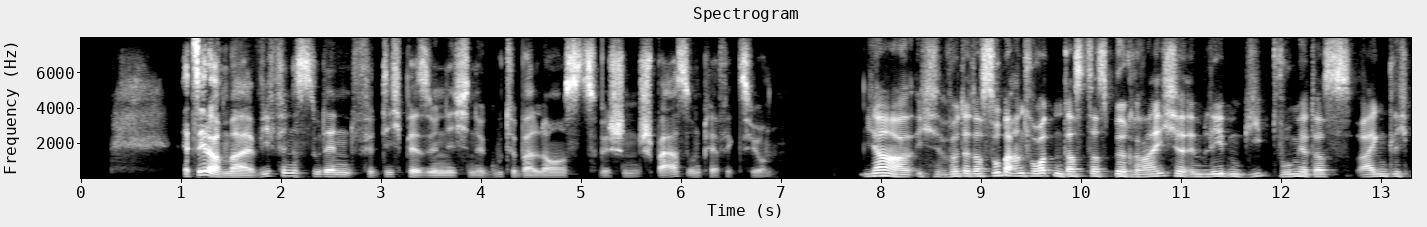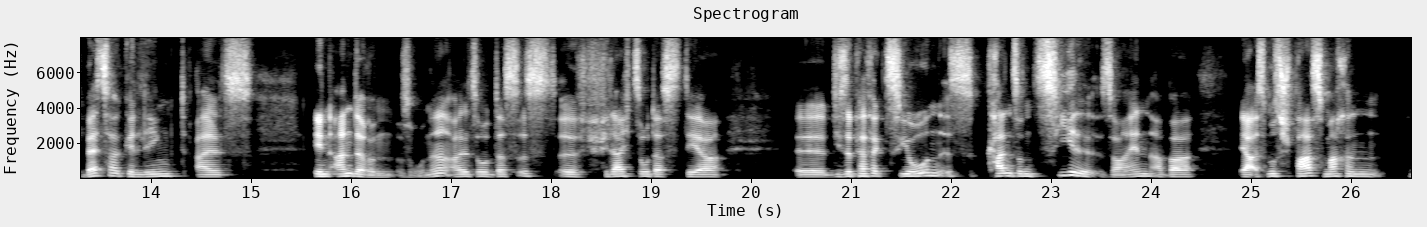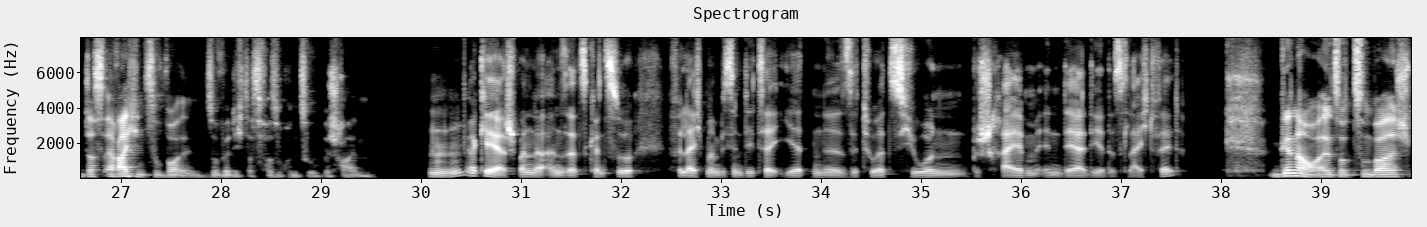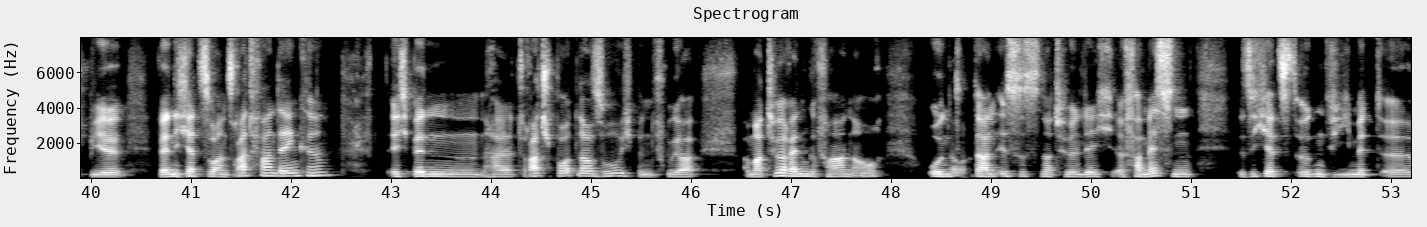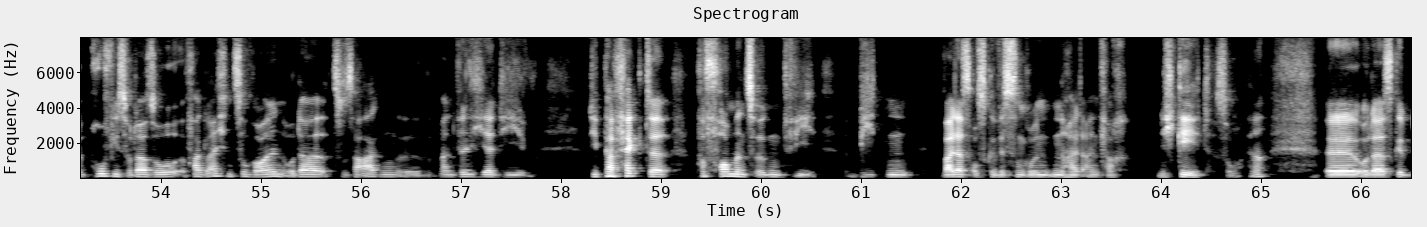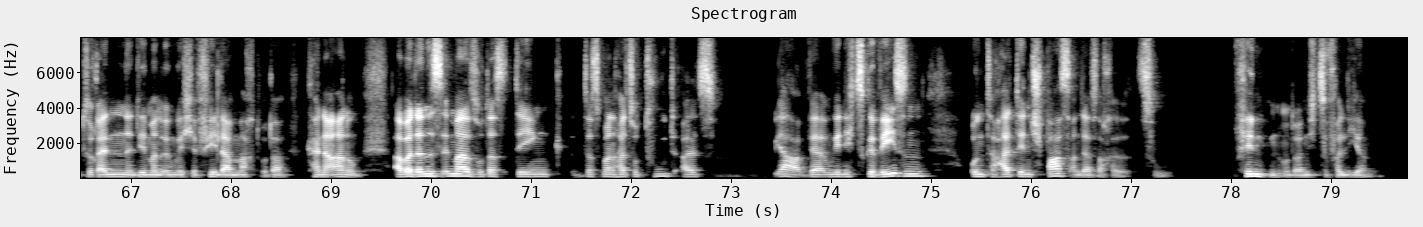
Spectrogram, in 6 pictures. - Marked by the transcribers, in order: none
- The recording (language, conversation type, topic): German, podcast, Wie findest du die Balance zwischen Perfektion und Spaß?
